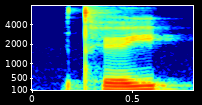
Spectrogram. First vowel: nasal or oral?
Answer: oral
